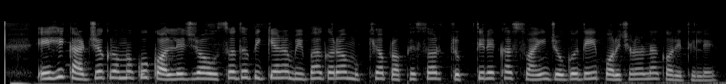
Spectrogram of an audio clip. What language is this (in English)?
Odia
